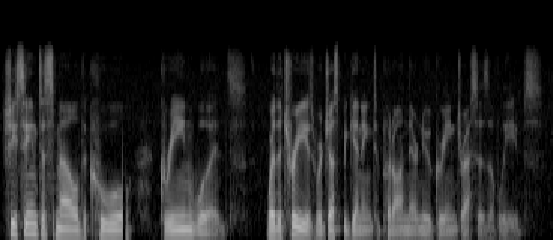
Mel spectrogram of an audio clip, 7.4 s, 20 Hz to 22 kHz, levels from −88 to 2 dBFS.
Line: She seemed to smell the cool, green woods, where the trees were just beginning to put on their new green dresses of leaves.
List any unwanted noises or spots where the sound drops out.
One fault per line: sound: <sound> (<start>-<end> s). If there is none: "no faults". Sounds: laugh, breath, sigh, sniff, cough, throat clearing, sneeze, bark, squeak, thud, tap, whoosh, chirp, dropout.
sound: dropout (1.6-1.7 s)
